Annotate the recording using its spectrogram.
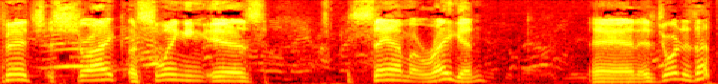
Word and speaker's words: Ragan: I think it's Sam Reagan. That's how I've got it written down, R-A-G-A-N. – Okay. – So that's how I would pronounce it.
